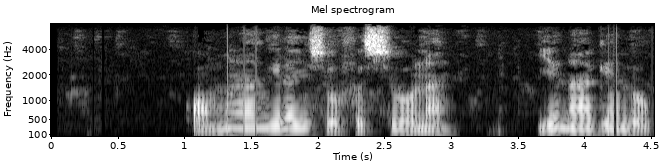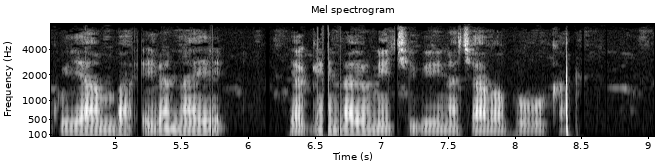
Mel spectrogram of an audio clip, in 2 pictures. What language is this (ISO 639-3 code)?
lug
